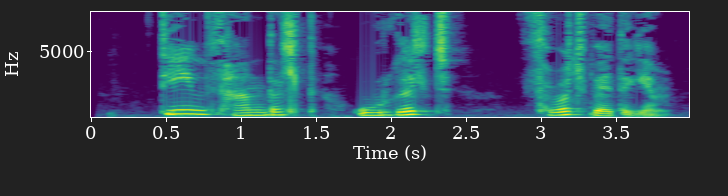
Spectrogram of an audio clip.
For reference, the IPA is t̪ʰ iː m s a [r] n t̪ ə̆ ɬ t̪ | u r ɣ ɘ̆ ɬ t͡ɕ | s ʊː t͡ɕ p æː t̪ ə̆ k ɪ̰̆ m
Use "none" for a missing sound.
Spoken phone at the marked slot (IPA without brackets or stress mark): none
